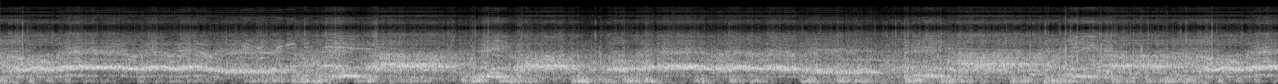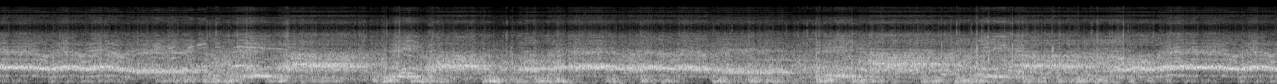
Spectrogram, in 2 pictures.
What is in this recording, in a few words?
ole ole ole, chants; cruz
